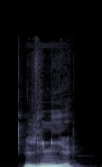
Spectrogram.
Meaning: 1. sleuth; bloodhound, limer 2. sleuth; detective
- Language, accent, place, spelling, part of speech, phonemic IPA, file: French, France, Lyon, limier, noun, /li.mje/, LL-Q150 (fra)-limier.wav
